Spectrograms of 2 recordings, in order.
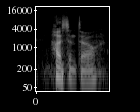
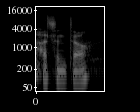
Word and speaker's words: Jacinto: That's Jacinto. – Oh, for real? Have I been saying your name wrong this whole time? Hello, Christian Jacinto. – Jacinto. Yeah.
